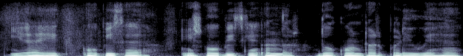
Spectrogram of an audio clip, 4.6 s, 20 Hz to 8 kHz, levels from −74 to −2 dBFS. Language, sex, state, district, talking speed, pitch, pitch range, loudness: Hindi, male, Uttar Pradesh, Saharanpur, 170 wpm, 125 Hz, 120-130 Hz, -14 LUFS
